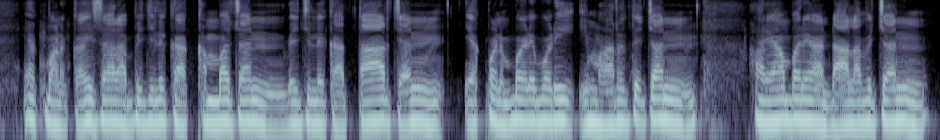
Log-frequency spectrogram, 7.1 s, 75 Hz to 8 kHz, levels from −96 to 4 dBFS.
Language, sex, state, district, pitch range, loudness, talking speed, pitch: Garhwali, male, Uttarakhand, Tehri Garhwal, 130-140 Hz, -24 LUFS, 185 wpm, 140 Hz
